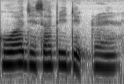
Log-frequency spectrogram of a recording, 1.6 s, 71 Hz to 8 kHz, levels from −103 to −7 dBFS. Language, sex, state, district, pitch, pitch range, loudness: Hindi, female, Arunachal Pradesh, Lower Dibang Valley, 205 Hz, 185-210 Hz, -14 LUFS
